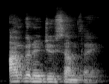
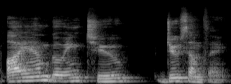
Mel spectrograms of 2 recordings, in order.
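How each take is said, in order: First: "I'm gonna do something" run together, going to merged into gonna; relaxed, quick "I'm gonna"; casual American reduction. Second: "I am going to do something" with every word separate, AM in full; full uncontracted form. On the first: Teacher showing how Americans usually say it, casually reduced. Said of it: "ils vont plutôt dire". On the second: Teacher showing learners what Americans don't say, fully enunciated. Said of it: "Ils disent pas". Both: Shown as a demonstration.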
